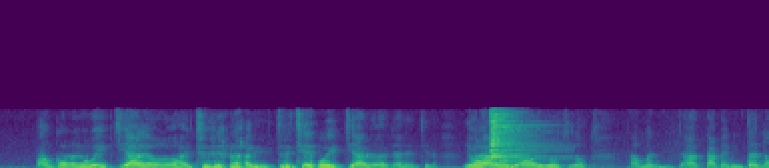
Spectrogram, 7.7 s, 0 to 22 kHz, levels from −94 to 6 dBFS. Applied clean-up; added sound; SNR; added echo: none; Gong; 3 dB; none.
